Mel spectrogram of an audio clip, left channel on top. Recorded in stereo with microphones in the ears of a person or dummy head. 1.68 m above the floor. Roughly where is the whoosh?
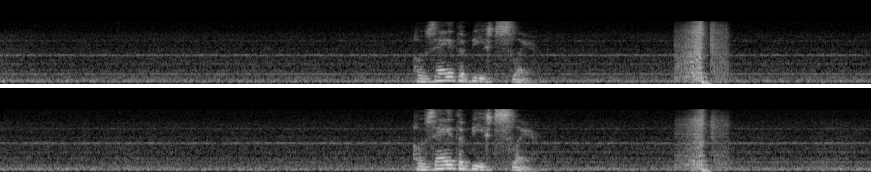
Left.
